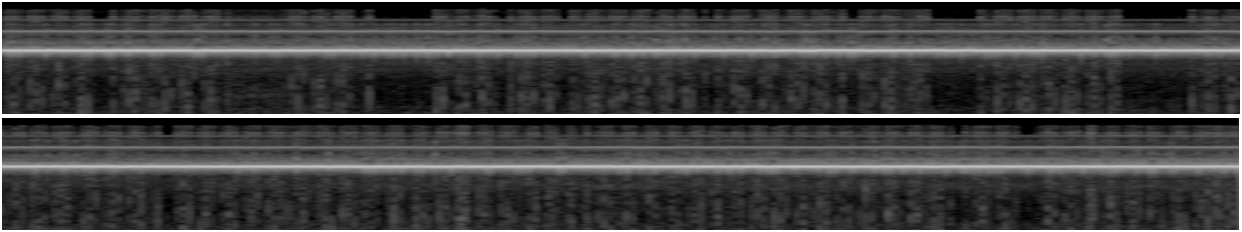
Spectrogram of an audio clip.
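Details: Close recording of a big Gryllotalpa vineae, the vineyard mole cricket, singing among vines in Gironde: an intensely shrill, continuous electric-sounding buzz held at a single high pitch, no pauses, with thin upper harmonics above.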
